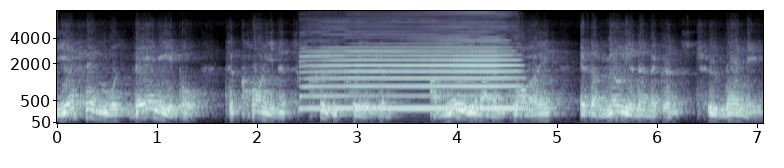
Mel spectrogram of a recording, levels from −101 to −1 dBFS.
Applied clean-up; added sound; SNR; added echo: none; Wind instrument, woodwind instrument; 0 dB; reverberation time 0.7 s.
